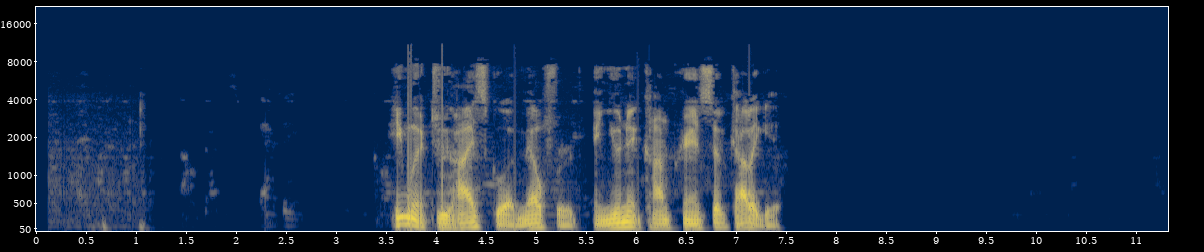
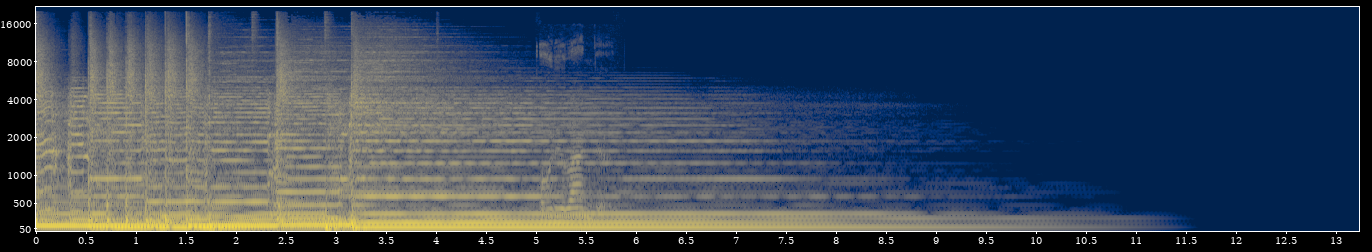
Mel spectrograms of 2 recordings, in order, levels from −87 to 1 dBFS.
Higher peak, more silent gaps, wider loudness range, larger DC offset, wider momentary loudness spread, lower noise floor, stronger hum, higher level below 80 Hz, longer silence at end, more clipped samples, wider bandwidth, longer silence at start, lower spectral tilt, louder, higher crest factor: about the same, 0 dBFS vs -2 dBFS; neither; second, 7 LU vs 20 LU; neither; second, 9 LU vs 19 LU; first, -88 dBFS vs -73 dBFS; neither; second, -34 dBFS vs -20 dBFS; about the same, 3.9 s vs 4 s; neither; second, 10 kHz vs 16.5 kHz; first, 3.6 s vs 0 s; about the same, -6.5 dB/octave vs -5.5 dB/octave; about the same, -15 LUFS vs -13 LUFS; first, 18 dB vs 12 dB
